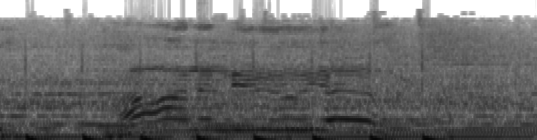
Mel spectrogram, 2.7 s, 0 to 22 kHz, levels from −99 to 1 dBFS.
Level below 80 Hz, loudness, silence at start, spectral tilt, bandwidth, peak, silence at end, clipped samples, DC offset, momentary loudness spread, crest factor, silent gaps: -14 dBFS; -9 LUFS; 0 s; -5 dB/octave; 16 kHz; 0 dBFS; 0 s; 0.9%; 0.3%; 4 LU; 8 dB; none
